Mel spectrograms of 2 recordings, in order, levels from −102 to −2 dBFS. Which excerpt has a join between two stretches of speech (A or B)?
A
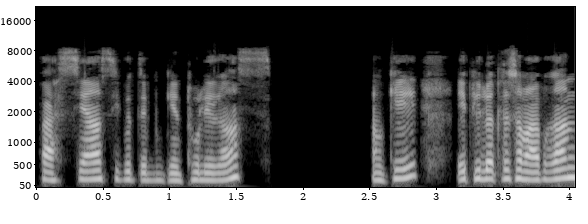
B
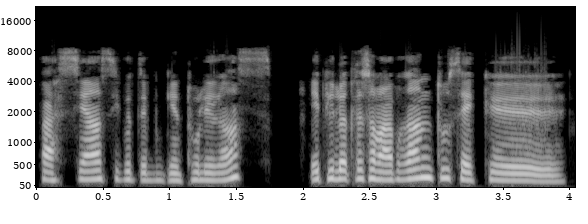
B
